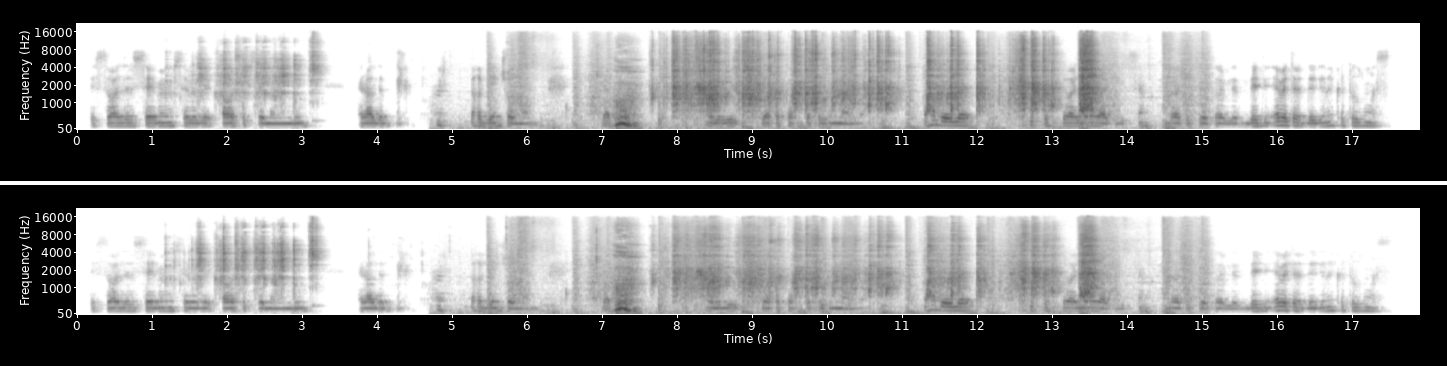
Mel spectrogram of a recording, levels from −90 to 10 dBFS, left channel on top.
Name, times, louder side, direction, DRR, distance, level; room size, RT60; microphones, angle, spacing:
voice 1, 0.2-3.1 3.8-4.4 4.8-4.9 5.2-6.5 7.0-7.8 8.3-10.5 11.3-11.9 12.5-17.5, left 2 dB, 75° left, 9 dB, 0.9 m, -40 dB
sound 1, 1.2-3.2 3.9-4.0 5.7-5.9 6.5-6.6 6.9-7.6, right 2 dB, 75° right, 1.2 m, -30 dB
sound 2, 4.7-15.1, right 1 dB, 20° right, 2.0 m, -46 dB
sound 3, 7.6-11.0 11.3-13.0 13.3-13.6, left 5 dB, 50° left, 1.7 m, -27 dB
11.5 x 5.9 x 2.8 m, 0.35 s
head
